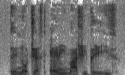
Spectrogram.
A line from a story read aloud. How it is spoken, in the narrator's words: said Fairgo, slightly disconcerted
